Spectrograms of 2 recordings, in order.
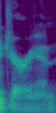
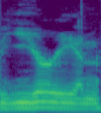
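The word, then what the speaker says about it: Jurrien: what I'll stick with I do remember hearing at some point it was jurian you pronounce the j we I suppose that we sort of said yurian for a while like in Dutch in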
